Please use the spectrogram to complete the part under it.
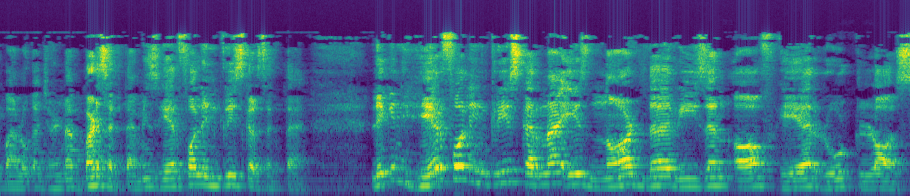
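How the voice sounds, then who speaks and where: A middle-aged man speaking, explaining medical causes of hair loss in a measured teaching manner. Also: medium pitch, a little mellow, recorded from a distance. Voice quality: mixes English medical terms into Hindi speech, measured explanatory manner. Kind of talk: educational talk. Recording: roomy sound, voice set back from the mic.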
